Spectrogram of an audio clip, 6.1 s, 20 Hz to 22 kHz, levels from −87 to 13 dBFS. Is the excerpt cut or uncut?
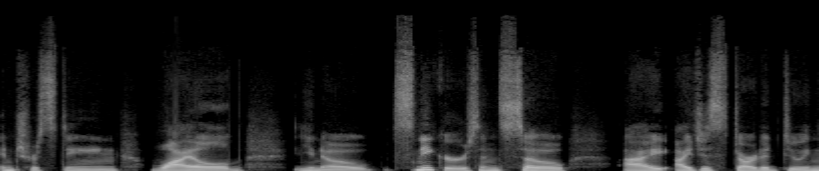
uncut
